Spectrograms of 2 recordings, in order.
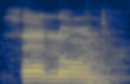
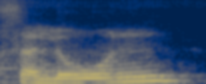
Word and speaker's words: salon: long hairs yes sir the pronunciation of this word is not Saloon please remember guys especially not Saloon Salon l o n not l o o n Saloon the haircut will cost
